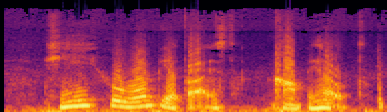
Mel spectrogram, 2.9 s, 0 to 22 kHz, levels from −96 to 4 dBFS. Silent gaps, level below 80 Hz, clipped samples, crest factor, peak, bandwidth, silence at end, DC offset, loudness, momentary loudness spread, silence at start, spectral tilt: none; -26 dBFS; 0.5%; 8 dB; 0 dBFS; 15 kHz; 0 s; under 0.1%; -8 LUFS; 10 LU; 0.05 s; -8 dB/octave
